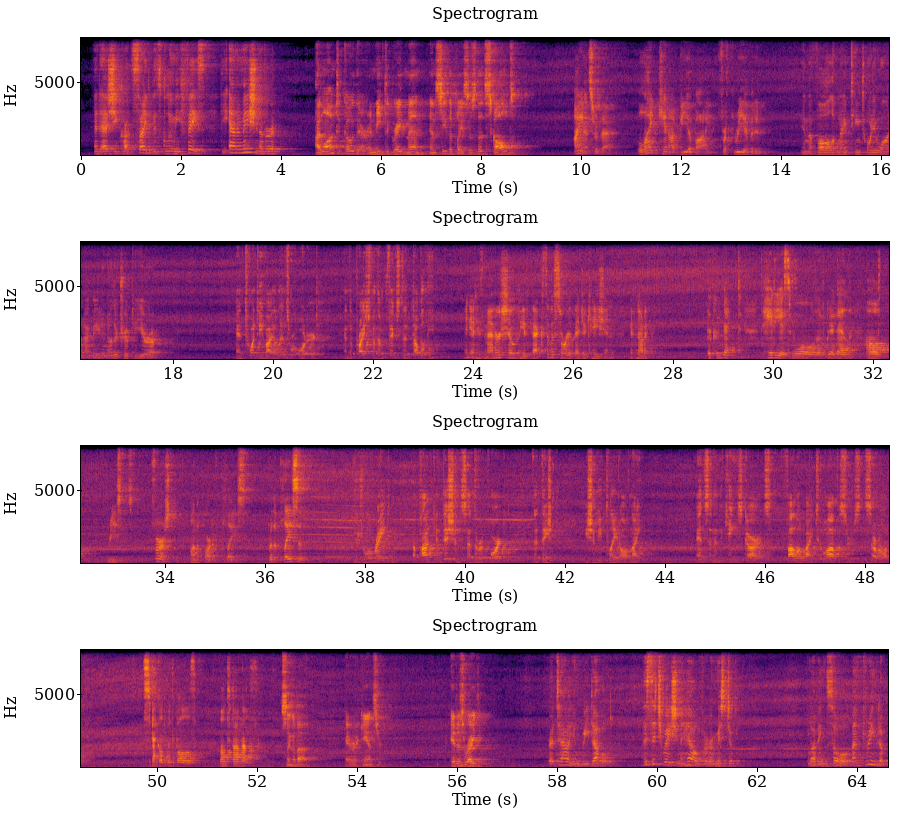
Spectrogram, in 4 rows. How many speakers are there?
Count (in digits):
7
